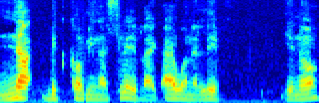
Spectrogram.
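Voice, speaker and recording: Fairly quick speech in a Jamaican accent, dry and close with no echo. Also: man. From Jamaica, rural St. Elizabeth. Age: 30s. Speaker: reggae singer. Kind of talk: interview. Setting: phone call.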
